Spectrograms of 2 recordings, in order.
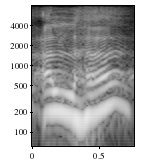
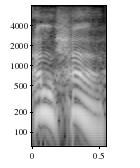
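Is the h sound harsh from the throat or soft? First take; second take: soft; harsh. First: The h is a light, soft breath sound. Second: The h is a tense, harsh throat sound. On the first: It means death. The speaker calls it wrong. "pakai Ha bukan Ha, artinya kematian" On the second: It means praise. The speaker calls it right. "pakai Ha, artinya pujian"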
